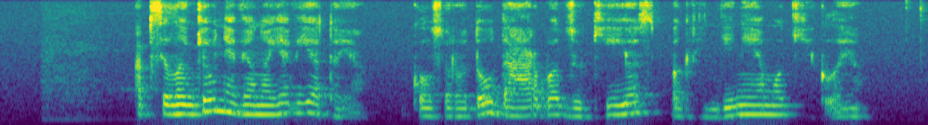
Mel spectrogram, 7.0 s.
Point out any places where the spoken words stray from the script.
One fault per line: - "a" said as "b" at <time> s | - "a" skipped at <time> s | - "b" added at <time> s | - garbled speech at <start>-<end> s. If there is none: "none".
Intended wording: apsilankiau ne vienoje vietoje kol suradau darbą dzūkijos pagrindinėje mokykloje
none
